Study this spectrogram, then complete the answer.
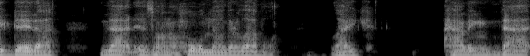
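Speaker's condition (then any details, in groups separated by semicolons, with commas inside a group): ALS; expects to lose voice very soon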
